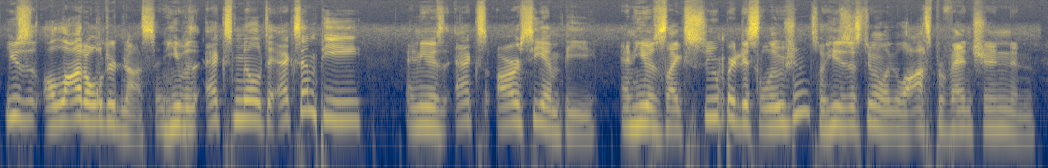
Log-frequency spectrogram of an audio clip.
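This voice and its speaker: A middle-aged man co-hosting a casual podcast, telling animated stories. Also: high-pitched, fast, few pauses. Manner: animated storyteller. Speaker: co-host.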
